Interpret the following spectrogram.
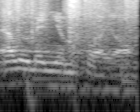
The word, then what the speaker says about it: aluminium: whole casserole here and lightly cover it with aluminium that's how limeys pronounce it exactly now they set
